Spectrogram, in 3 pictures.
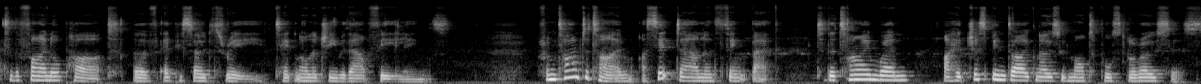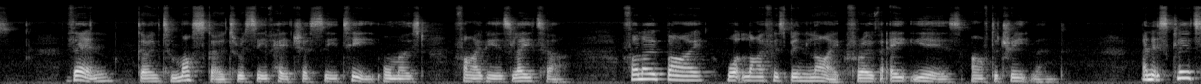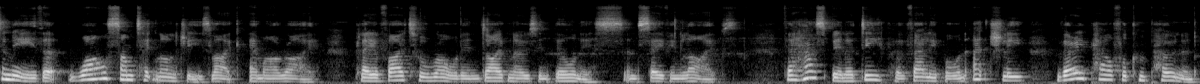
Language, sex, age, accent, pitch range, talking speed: English, female, 40-59, British, 120-190 Hz, 145 wpm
